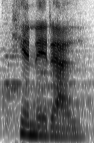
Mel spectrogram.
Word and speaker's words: general: General, general, general. It is with the throaty.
